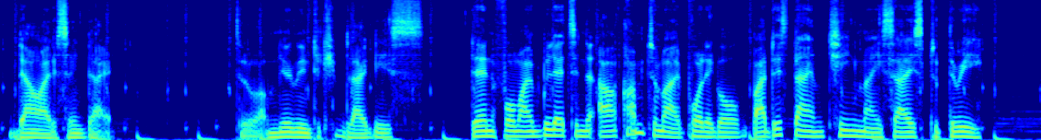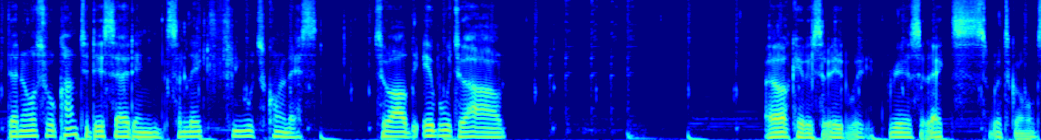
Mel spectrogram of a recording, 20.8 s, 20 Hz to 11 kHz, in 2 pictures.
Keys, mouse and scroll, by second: 1.5-2.3 scroll down 2, 2.3-3.2 scroll down 1, 3.4 scroll up 1, 4.2 space, 4.3 click, 4.5 space, 6.3 right click, 7.2 click, 11.1 click, 13.3 scroll up 1, 14.2 space, 14.4 click, 14.6 space, 16.0 click, 18.6 ctrl+z, 19.6-20.8 drag.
